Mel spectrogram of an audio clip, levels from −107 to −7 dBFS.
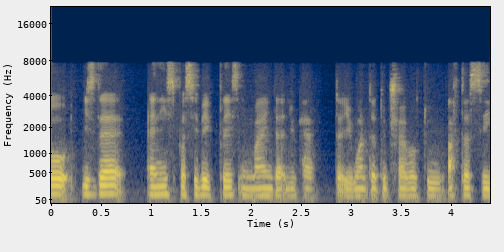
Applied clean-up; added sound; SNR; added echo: neural mask model RNNoise.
